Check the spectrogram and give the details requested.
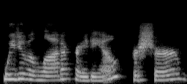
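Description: A woman's voice: mid-range voice, brisk, a bit bright, lo-fi sound. A woman speaking conversationally as an executive guest in an interview.

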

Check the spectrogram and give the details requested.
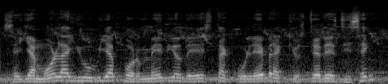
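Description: An actor playing a calm, kindly village priest in a radio drama, gentle and reassuring. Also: male voice, fairly high pitch, normal speed, heavy background noise, natural voice.

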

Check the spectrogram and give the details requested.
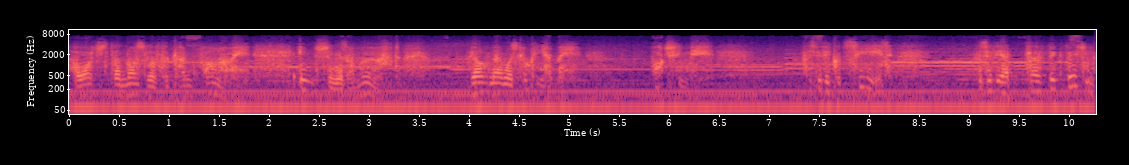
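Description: An actor playing a desperate young ex-convict in a 1960s radio suspense drama, with a menacing, tense delivery. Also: male voice, a little high, animated, fairly quick, loud music behind the voice, natural voice. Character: desperate young male ex-convict robber, narrating his crime. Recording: muffled, very noisy old radio recording.

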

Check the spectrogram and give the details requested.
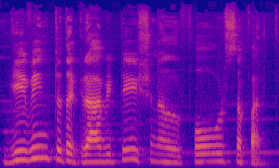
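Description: Slow, mellow meditation guide, a man. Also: on the high side. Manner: slow, soft, calm instructions with long pauses. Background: soft instrumental music.

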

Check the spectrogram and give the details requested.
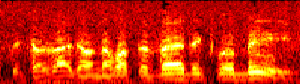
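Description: A man's voice: medium pitch, lively intonation, fast, a bit bright, natural voice. Proud maverick physician played by a male actor, formal and sardonic, 1950s radio play, dull hissy recording. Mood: defiant. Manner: formal, precise, dryly sardonic. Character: proud unconventional male doctor, coolly defiant and dryly witty. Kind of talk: 1950s radio drama acting.

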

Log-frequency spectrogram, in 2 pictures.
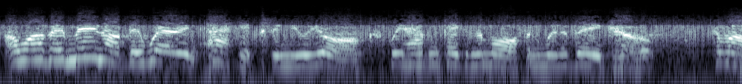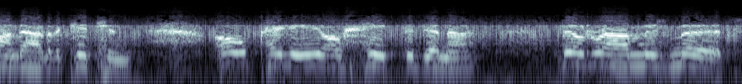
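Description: A woman's voice: mid-range voice, fairly quick, very noisy, close to an everyday voice. An actress playing a sentimental, chatty middle-aged mother who is cleaning out her attic, in a 1950 radio drama. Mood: wry. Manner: chatty and sentimental, talking to herself. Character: fond, fussy small-town mother cleaning the attic. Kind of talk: 1950s radio drama acting. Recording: dull lo-fi 1950 radio broadcast.

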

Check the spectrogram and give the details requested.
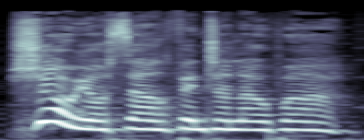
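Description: A woman voicing a pompous, quick-to-rage male supervillain who delivers grand, drawn-out threats. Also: darkish tone, soft background music, close to an everyday voice. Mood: menacing. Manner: booming, drawn-out theatrical threats.

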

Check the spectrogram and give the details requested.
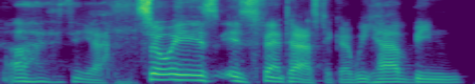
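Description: A man's voice: medium pitch, big pitch swings, unhurried, darkish tone. A Canadian man hosting a radio show, chatting casually and laughing often. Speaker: podcast host.

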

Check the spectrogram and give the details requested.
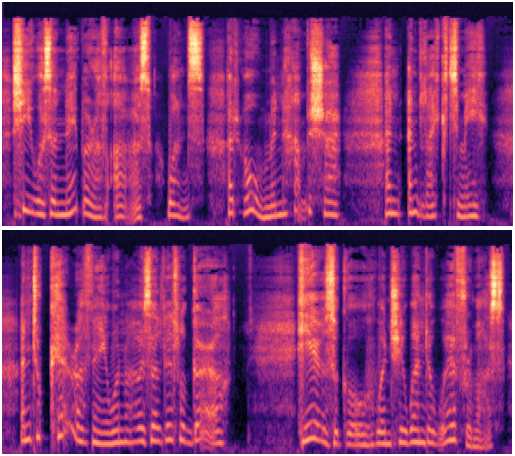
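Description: A woman reader performs a fragile young woman from a classic audiobook, anxious and easily confused. The voice is high, soft and breathy, with hesitant repeats and small stammers, recorded very dry. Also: dry recording. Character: timid, confused young woman, asylum escapee, childlike and anxious. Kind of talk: dramatic audiobook reading of classic literature.

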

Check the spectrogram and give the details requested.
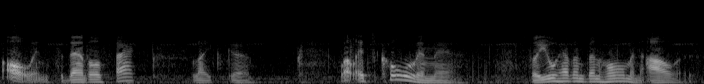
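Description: Casting: radio-noir collection heavy, lowish voice, oily politeness, taunting threats. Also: male voice, sing-song, a little hiss or hum, poor audio. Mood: sly, mock-polite. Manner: taunting, slyly polite, drawn-out insinuation. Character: menacing, mock-polite male debt collector and thug. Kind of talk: 1940s radio detective acting.

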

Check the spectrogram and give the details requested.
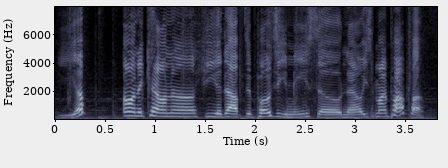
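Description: A woman voicing a silly, naive, excitable childlike sidekick with a goofy, exaggerated manner in a children's audio comedy. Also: mid-range voice, brisk, soft background music, lightly acted. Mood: goofy, casual.

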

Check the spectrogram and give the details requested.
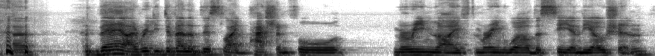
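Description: A young man talking as a podcast guest in a relaxed, halting way, often restarting his sentences. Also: mid-range voice. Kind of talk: casual conversational interview.

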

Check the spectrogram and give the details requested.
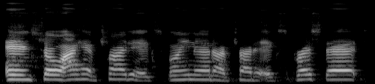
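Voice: mid-range voice, fairly even intonation, moderate pace, sharp tone, rough recording. A guest from Toledo, Ohio, speaking bluntly and candidly in an interview, swearing freely.

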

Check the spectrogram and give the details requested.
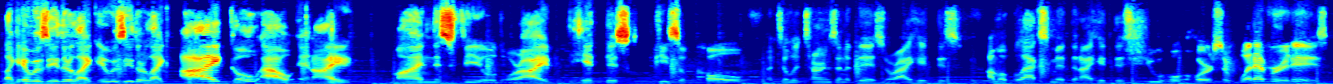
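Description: A man in casual podcast chat, talking in an animated, rambling way and calling his friend "bro". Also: medium pitch, normal speed, over music. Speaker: podcast co-host.

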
